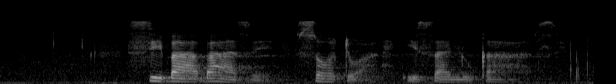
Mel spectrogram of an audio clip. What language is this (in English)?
Zulu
